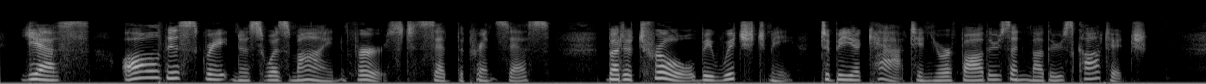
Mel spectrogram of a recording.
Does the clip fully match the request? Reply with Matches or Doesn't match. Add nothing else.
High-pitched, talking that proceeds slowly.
Matches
